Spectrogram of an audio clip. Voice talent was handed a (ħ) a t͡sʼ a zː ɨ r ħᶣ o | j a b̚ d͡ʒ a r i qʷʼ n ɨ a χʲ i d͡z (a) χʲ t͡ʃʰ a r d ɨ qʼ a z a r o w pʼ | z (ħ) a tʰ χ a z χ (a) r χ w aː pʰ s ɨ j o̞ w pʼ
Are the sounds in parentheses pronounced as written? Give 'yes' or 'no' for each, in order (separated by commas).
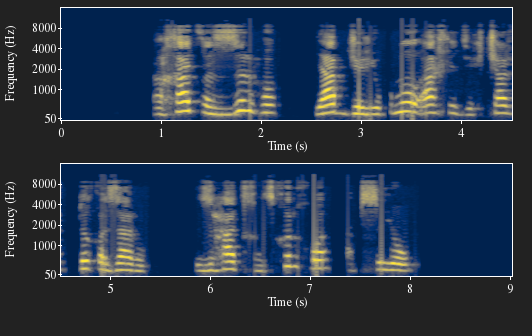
no, no, yes, no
